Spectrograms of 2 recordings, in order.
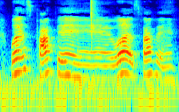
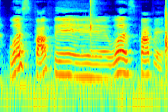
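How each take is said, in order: Both takes have the same delivery.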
